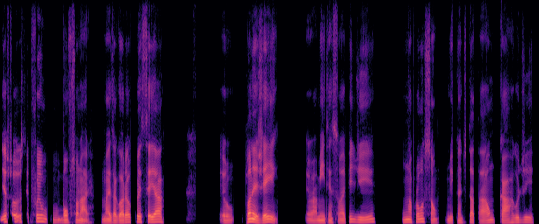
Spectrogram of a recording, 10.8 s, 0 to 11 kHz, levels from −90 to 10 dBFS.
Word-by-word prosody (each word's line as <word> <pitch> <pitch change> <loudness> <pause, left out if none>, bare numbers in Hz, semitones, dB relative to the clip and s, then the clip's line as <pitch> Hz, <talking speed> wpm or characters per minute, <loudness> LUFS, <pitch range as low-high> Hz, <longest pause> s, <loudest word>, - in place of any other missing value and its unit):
E 125 - -1
eu 140 - +5
sou 150 - +1
eu - - -1
sempre - - -17
fui 155 - +3
um 145 -4 +1
um 110 -1 -6
bom 110 0 +1
funcionário, 95 -7 -1 0.2
mas 90 0 0
agora 100 +3 +3
eu 120 - +2
comecei 125 -1 +2
a 130 -1 +5 1.1
eu 100 -1 -3 0.2
planejei, 125 -2 +6 0.6
eu 95 0 -4
a 90 - -2
minha 100 +1 +1
intenção 95 -2 -4
é 95 - -1
pedir 125 0 -1 0.5
uma 120 +1 0
promoção, 130 -8 -1 0.2
me 95 0 -4
candidatar 105 0 -3
a - - +2
um 110 +2 -1
cargo 100 +3 0
de 110 0 -4
110 Hz, 170 wpm, -25 LUFS, 95-125 Hz, 1.1 s, planejei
